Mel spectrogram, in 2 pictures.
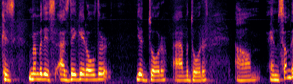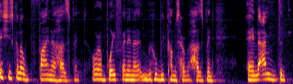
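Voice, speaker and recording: A man's voice: fairly high pitch, steady tone, brisk, warm tone, slightly rough, no echo. A man in his thirties, born in Puerto Rico, talking casually as an interview guest with many fillers and restarts. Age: 30s. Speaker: youth leader.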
